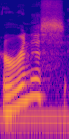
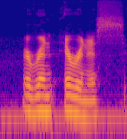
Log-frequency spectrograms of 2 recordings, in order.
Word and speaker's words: Erinyes: Erinyes? Erinyes. Also, am I pronouncing that even remotely correct?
